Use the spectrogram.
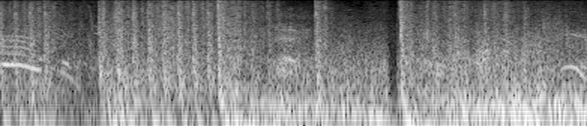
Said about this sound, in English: That shotgun is a beast.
